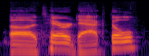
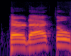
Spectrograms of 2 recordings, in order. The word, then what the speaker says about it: pterodactyl: P is silent because in English, when a word begins with a P that is followed by an S or a T, it's silent.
